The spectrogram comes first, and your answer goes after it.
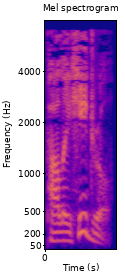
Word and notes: polyhedral: British English

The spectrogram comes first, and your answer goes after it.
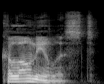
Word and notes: colonialist: American English

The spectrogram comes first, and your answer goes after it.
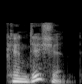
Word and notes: conditioned: British English

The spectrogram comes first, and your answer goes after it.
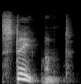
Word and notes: statement: British English

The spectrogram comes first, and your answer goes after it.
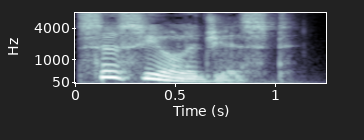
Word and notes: sociologist: British English

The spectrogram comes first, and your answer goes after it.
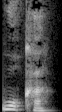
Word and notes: walker: British English

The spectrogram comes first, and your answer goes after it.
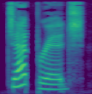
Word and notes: jet bridge: American English

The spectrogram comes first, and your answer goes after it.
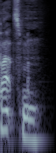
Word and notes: batsman: British English

